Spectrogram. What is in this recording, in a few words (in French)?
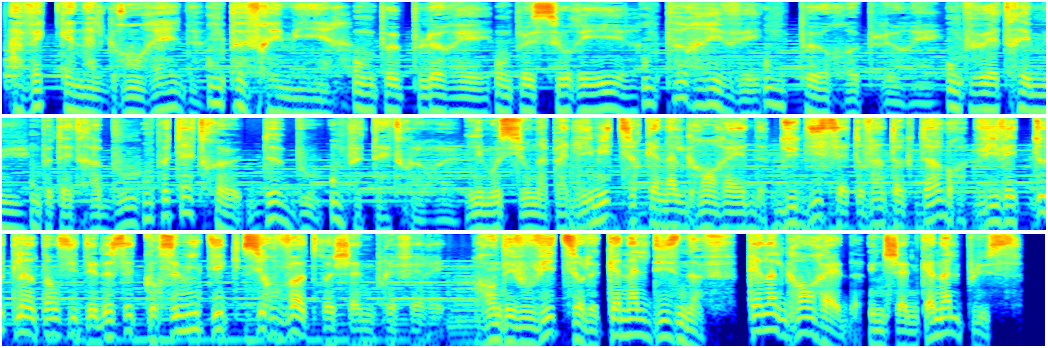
Radio; Canal Grand raid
